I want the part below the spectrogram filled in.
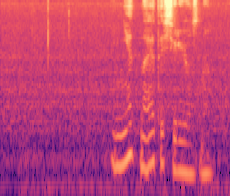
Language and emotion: Russian, neutral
